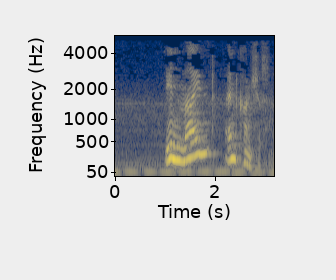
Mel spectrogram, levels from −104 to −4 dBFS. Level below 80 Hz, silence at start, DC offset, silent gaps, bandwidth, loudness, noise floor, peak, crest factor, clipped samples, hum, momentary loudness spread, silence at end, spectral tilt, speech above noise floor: -50 dBFS; 0 s; under 0.1%; none; 4.9 kHz; -26 LUFS; -50 dBFS; -12 dBFS; 16 dB; under 0.1%; none; 16 LU; 0 s; -11 dB/octave; 25 dB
